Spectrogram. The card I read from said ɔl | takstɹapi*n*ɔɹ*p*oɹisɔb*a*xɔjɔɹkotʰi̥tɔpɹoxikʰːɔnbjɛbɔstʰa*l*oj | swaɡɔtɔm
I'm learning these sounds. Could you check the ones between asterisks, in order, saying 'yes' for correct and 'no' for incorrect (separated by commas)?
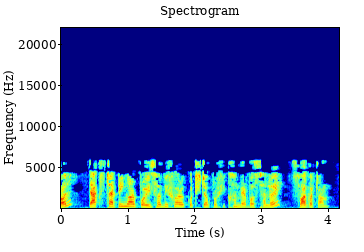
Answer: no, yes, no, yes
